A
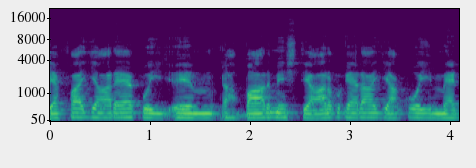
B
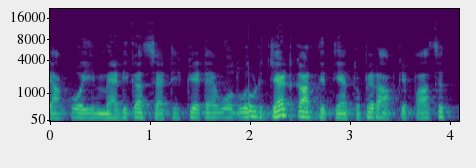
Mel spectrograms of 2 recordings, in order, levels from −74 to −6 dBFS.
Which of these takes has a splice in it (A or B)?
B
